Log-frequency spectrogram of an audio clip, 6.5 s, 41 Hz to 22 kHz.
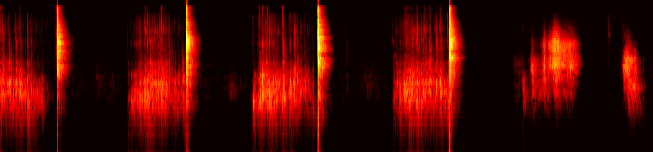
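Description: Magnet balls clicking together: four times, about every 1.3 seconds, a short string of balls rattles briefly and then snaps into place with a sharp click. Near the end comes a softer clatter of balls.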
